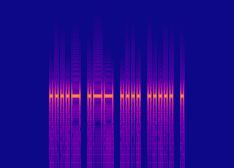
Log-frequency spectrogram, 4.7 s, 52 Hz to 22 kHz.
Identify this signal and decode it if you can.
Morse code, heard as a keyed tone, about 22 wpm, 700 Hz. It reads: 4WH5E
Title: Five Challenging Letter-Number Combinations 22wpm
